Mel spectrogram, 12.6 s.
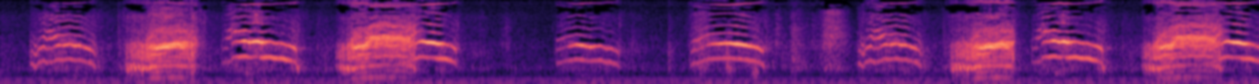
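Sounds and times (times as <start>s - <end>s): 
faint low hum: 0.0s - 12.5s
cat meowing: 0.3s - 4.6s, 5.6s - 6.3s, 6.9s - 7.8s, 8.6s - 12.5s.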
